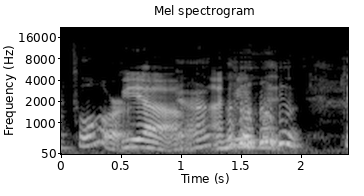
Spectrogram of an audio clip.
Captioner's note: laughing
